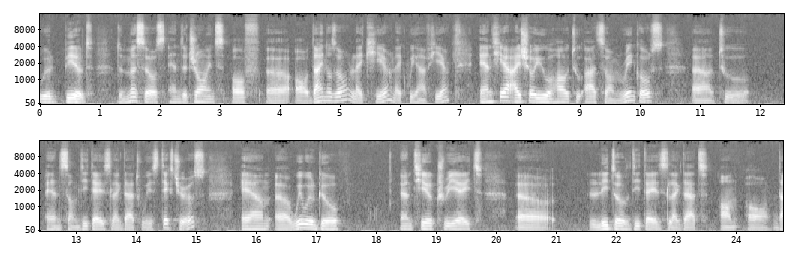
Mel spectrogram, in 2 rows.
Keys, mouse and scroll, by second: 0.5-1.7 middle drag, 1.7 click, 1.9 middle click, 2.0 click, 2.1-2.9 middle drag, 2.9-3.8 drag, 3.8-5.0 middle drag, 5.3 click, 5.9 middle drag, 6.1 click, 6.2 middle click, 7.4 middle click, 7.7 click, 8.0-8.4 middle drag, 9.0-9.8 middle drag, 11.0-11.6 middle drag, 12.1-13.2 middle drag, 14.6-15.2 drag, 15.4-17.8 drag, 17.8-19.0 middle drag, 19.0 click, 19.1 middle click, 19.2-21.9 middle drag, 22.1 middle click, 22.4 middle click, 23.0 click, 23.4 click, 23.5 click, 23.7 middle click, 24.0 click, 24.2 middle click.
